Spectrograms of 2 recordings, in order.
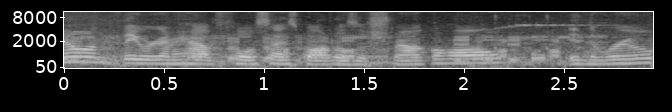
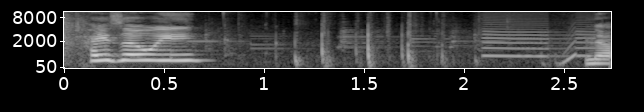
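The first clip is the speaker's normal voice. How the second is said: ordinary delivery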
